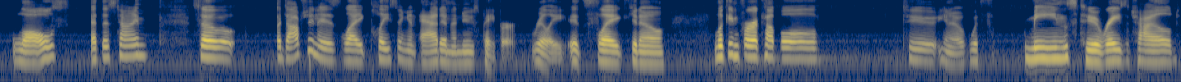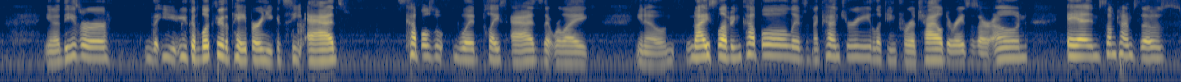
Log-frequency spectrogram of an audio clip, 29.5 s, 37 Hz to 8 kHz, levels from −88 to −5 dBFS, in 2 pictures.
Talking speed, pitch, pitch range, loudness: 155 wpm, 165 Hz, 140-190 Hz, -28 LUFS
